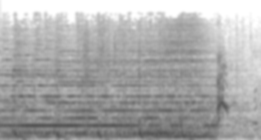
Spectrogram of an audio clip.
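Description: A small dog, Winston from the animated short film Feast directed by Patrick Osborne, yaps and barks in short bursts over a steady musical backdrop, ending with a rising whimper before the sound drops away.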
